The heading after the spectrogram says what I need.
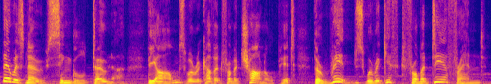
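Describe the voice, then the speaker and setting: An actor playing a gentle, earnest scholar of necromancy in a video game, speaking formally and precisely. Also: male voice, on the high side. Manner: formal, precise, eloquent speech. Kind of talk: video game character acting.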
